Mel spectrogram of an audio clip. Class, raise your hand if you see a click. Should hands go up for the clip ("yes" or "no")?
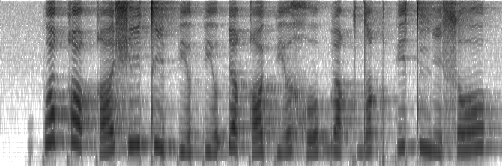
no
